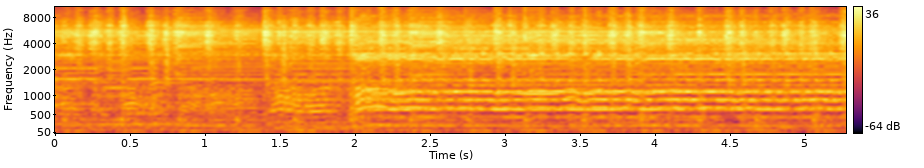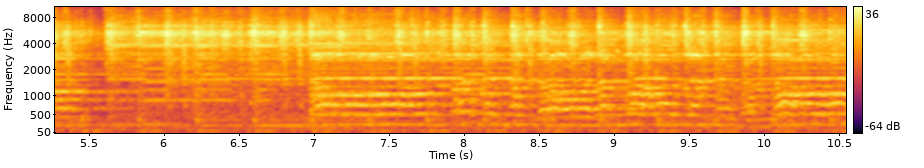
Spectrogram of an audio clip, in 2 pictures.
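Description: Live band music with a steady beat; long held chord notes come in about two seconds in and again about seven seconds in.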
